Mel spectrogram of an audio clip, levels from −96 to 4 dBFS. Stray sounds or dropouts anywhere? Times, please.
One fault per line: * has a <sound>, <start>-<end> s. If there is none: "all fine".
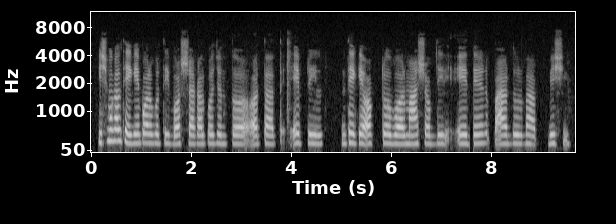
* has a dropout, 7.6-7.6 s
